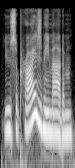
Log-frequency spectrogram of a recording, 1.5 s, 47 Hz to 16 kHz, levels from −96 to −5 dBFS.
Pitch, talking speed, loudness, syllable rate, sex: 180 Hz, 160 wpm, -14 LUFS, 5.0 syllables/s, female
